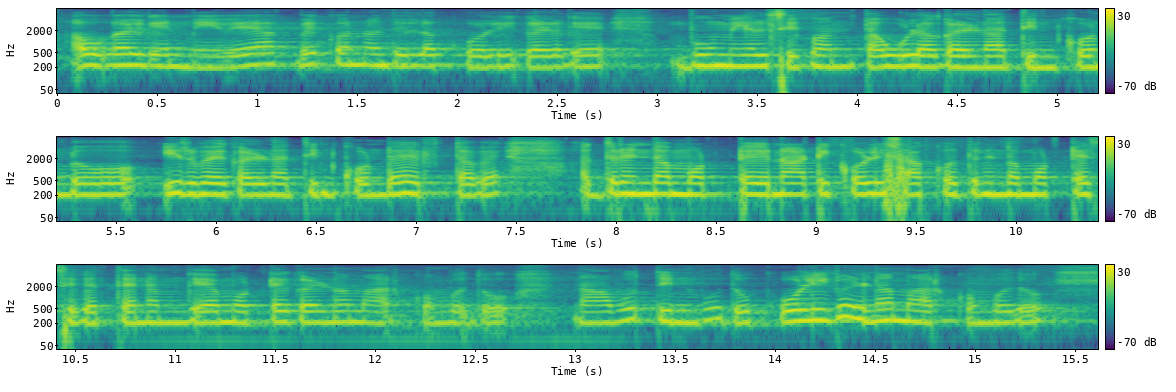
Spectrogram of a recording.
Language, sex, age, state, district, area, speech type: Kannada, female, 18-30, Karnataka, Bangalore Rural, rural, spontaneous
